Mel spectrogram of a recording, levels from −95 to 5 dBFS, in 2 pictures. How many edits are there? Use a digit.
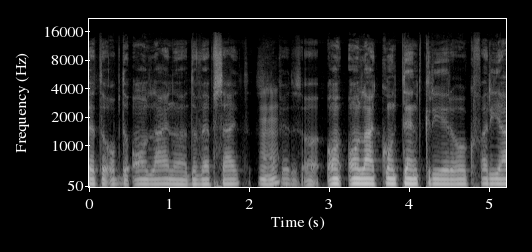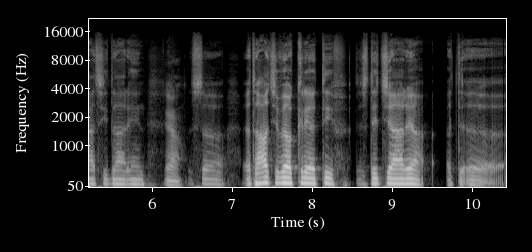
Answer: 1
